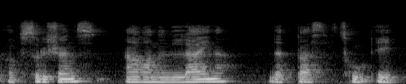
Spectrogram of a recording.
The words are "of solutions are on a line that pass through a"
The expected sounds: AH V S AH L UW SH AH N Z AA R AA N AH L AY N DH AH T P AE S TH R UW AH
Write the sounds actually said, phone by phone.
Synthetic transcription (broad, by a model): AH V S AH L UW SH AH N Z AA R AA N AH L AY N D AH T P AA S T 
